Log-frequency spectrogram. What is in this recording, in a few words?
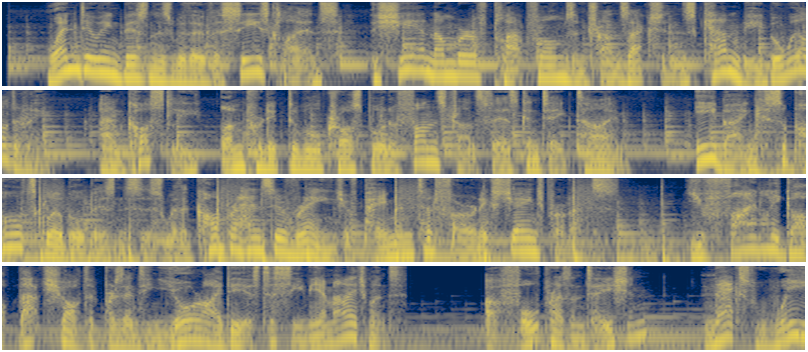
Explainer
